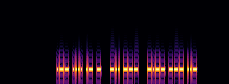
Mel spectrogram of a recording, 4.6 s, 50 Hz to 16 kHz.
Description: Morse code, heard as a keyed tone, about 44 wpm, 700 Hz. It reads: WHAT DO YOU
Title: Sets of 3 Words 45wpm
